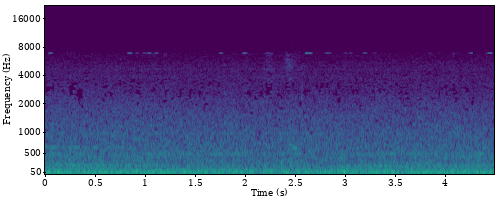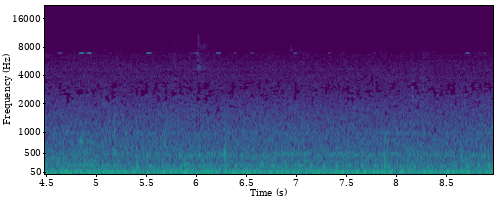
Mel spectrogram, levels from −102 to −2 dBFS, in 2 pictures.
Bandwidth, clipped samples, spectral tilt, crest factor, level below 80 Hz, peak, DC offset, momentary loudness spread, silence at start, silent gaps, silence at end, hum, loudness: 7.4 kHz; under 0.1%; -7.5 dB/octave; 14 dB; -50 dBFS; -36 dBFS; under 0.1%; 2 LU; 0 s; none; 0 s; none; -52 LUFS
